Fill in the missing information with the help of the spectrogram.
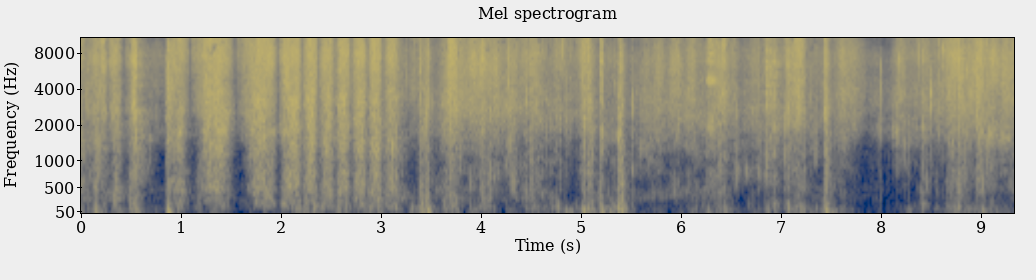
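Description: Long blue rubber gloves are worn on both hands, and one gloved hand is rubbed along the other, palm over palm and across the fingers. The strokes come at an uneven pace, producing bright, hissy rubbing and squeaky friction with faint crackles.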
